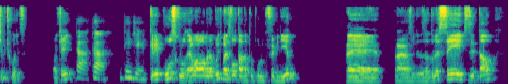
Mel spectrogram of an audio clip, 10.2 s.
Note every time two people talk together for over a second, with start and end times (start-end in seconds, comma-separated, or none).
none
